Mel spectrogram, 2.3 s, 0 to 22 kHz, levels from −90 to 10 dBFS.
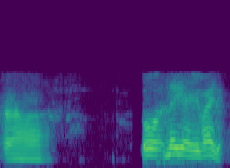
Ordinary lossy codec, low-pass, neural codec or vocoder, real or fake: AAC, 16 kbps; 3.6 kHz; none; real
